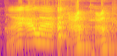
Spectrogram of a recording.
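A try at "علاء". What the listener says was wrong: Be angry. The ayn needs to come out. You're swallowing it.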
